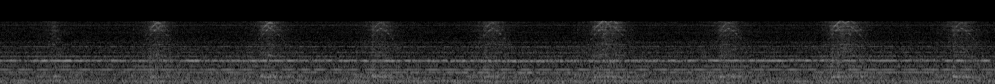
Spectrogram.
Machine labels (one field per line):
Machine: slide rail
